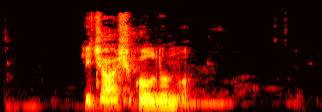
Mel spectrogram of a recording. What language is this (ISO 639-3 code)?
tur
